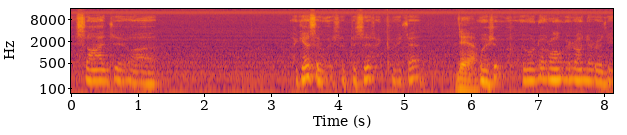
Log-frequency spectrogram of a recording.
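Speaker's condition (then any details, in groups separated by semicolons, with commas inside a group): Parkinson's disease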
